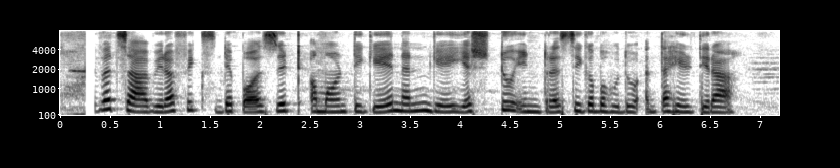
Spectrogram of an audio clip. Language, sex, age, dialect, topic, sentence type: Kannada, female, 41-45, Coastal/Dakshin, banking, question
